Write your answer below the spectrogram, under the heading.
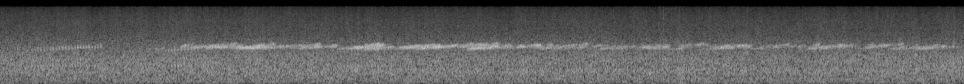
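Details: Frogs in a pristine forest beside a river, calling in a steady run of high, rattling trills that blur into one another for most of the stretch, over a constant rushing hiss of flowing water.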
